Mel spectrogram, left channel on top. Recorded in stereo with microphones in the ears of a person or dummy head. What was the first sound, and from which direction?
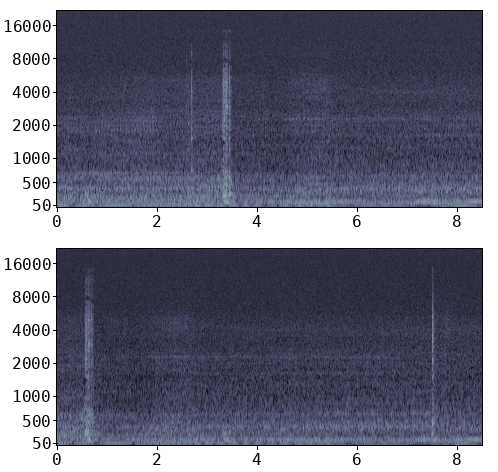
Only background noise.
